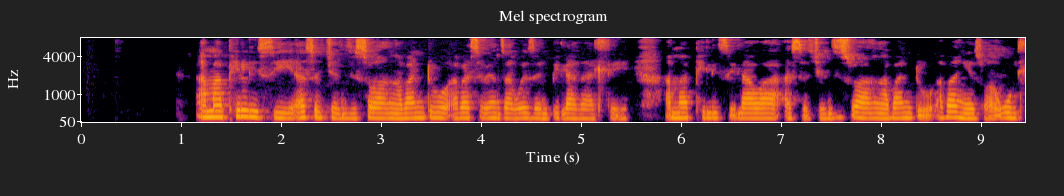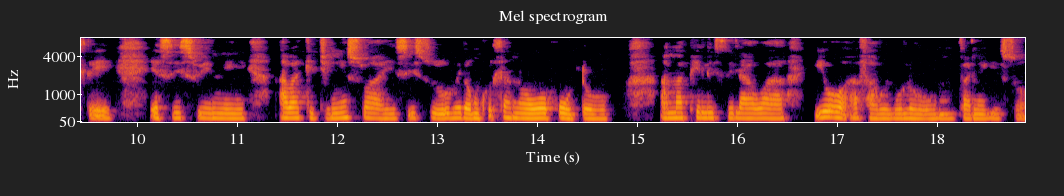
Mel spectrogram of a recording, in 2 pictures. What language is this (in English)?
North Ndebele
